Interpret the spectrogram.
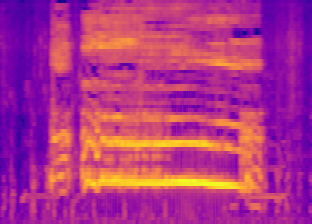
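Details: : Silkie chickens kept on a farm in winter; one long rooster crow, a short opening note then a sustained, slightly falling harmonic call lasting about two seconds, ending abruptly.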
